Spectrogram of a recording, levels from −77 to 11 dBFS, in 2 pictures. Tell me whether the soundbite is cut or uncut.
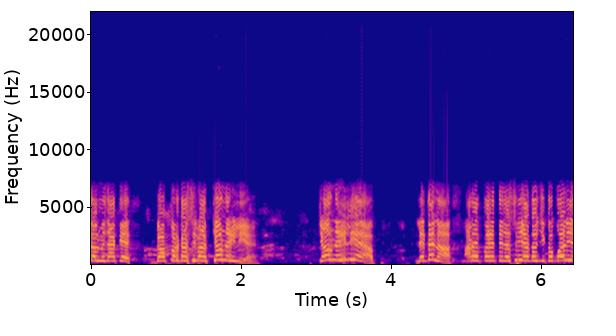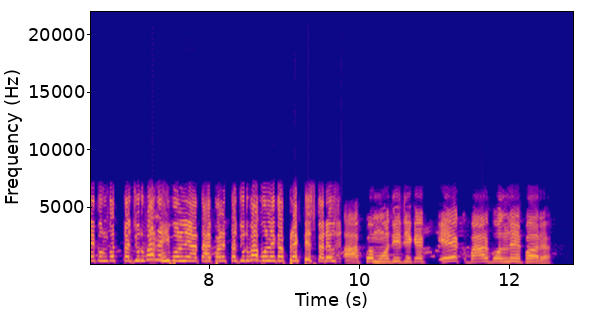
cut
